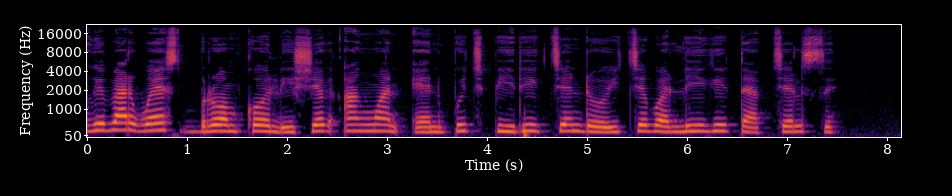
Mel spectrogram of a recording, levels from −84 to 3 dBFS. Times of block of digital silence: none

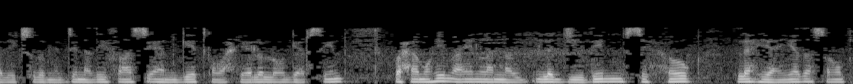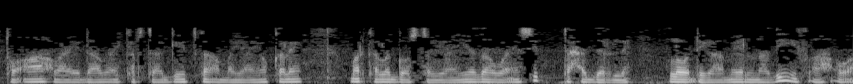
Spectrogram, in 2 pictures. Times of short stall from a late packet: none

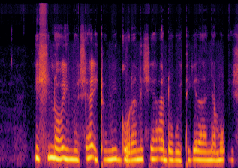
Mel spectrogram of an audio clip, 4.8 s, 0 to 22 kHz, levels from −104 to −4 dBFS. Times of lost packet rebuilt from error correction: 1.31-1.37

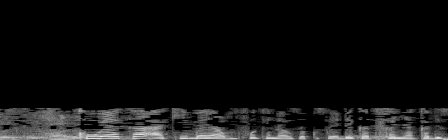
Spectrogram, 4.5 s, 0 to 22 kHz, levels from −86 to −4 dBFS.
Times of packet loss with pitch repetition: none

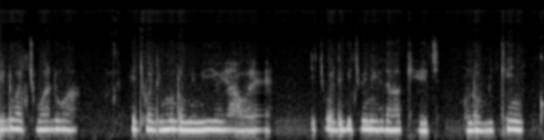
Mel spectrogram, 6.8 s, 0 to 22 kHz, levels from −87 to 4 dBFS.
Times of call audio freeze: 3.19-3.32

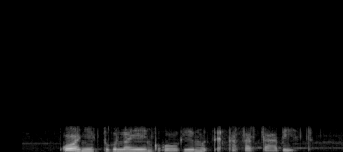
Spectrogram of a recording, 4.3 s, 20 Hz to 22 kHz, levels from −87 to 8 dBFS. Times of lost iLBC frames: 1.11-1.15, 3.00-3.03

